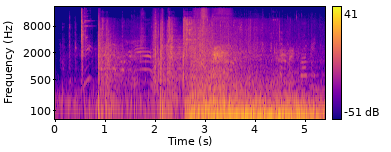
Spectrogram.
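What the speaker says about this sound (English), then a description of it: "And now we're being shot at." Gunfire in Fallout 4 goes off in sharp, irregular bursts of shots, then gives way to a loud, continuous rumble of booming fire, with voices faintly in the mix.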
